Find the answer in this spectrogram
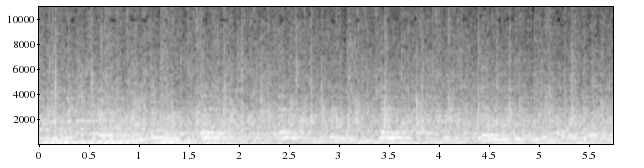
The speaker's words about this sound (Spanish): Y alguien dele su mejor aplauso a la gloria de Dios.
